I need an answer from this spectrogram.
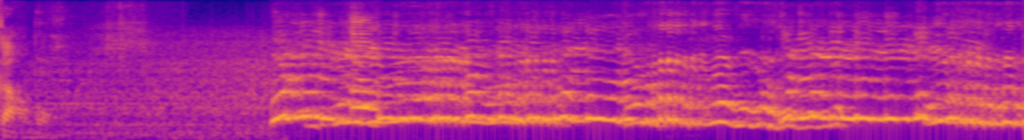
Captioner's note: both imitating turkeys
